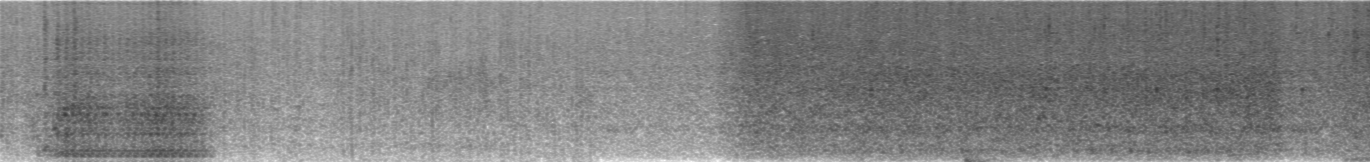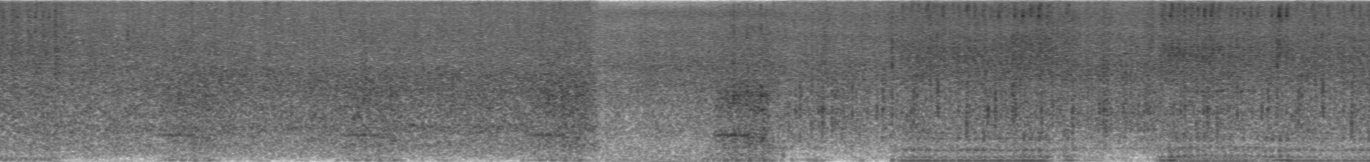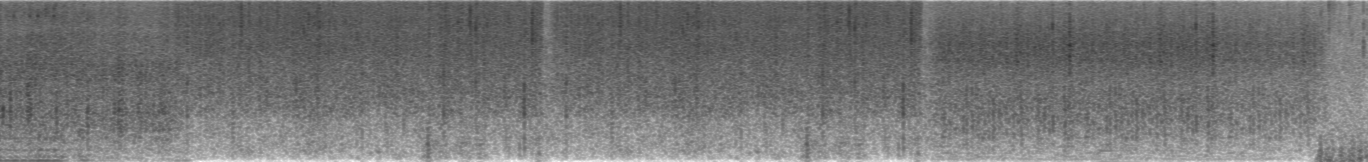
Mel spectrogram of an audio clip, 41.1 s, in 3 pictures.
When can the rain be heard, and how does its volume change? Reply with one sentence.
You can hear the rain from 0.0 to 41.0 s, getting louder.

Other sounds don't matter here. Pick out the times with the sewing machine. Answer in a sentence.
The sewing machine can be heard from 0.0 to 2.1 s and from 8.2 to 29.4 s.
